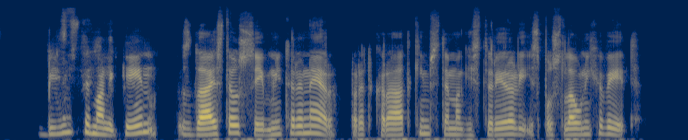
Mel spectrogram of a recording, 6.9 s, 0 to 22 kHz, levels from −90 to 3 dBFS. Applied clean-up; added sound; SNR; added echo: neural mask model Resemble Enhance denoiser.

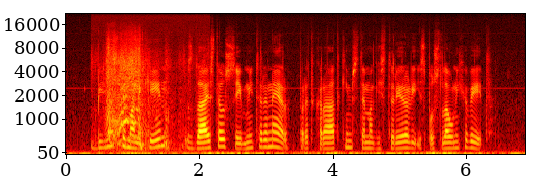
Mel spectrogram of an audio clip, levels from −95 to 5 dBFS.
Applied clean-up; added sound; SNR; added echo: none; Zipper (clothing); 2 dB; none.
